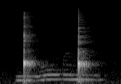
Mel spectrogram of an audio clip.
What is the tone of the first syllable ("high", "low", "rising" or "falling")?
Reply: low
